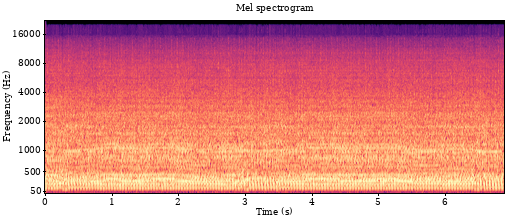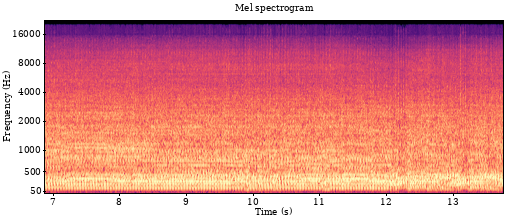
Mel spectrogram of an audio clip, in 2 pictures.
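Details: Free riding mower, engine test after gas tank was drained and fuel added; it had been flooding before starting. Steady, even engine note with no misses or surging, holding a consistent speed: normal running.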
